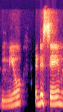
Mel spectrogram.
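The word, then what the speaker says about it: μ: It is pronounced at mu.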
